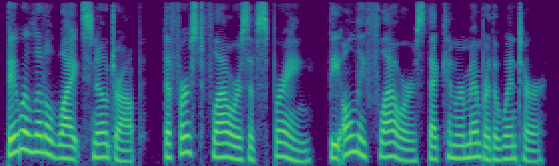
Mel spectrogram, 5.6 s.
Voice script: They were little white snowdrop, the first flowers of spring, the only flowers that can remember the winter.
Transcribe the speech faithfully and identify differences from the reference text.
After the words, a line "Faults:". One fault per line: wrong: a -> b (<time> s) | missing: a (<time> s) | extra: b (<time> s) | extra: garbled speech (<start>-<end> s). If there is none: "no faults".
They were little white snowdrop, the first flowers of spring, the only flowers that can remember the winter.
Faults:
no faults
